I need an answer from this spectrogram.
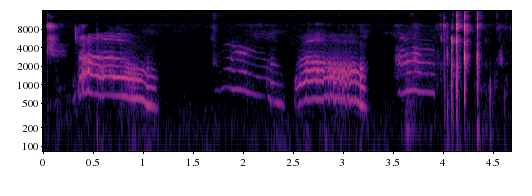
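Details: Yard cat returning after a long day away from a home where stray cats are fed: four loud meows in a row, each harmonic and sliding downward, the second softer, followed by brief clicks and knocking.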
